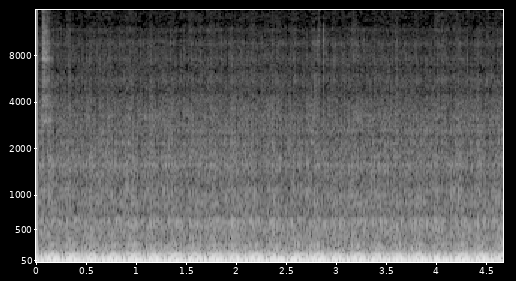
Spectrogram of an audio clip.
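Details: 1994 Chevrolet Caprice Classic after crank-no-start fix: fuel pump replaced and broken vinyl fuel line repaired, a leak tightened. Steady, even low idle rumble with no misses, knocks or hiss.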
